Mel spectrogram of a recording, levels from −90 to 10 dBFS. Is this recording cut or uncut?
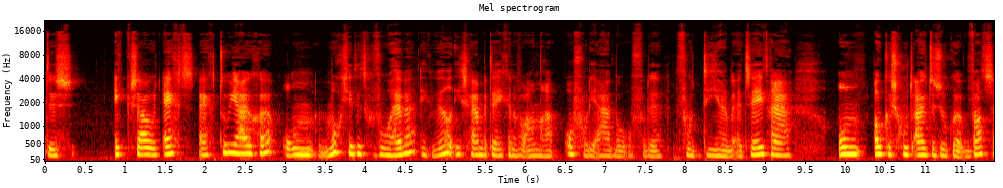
cut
